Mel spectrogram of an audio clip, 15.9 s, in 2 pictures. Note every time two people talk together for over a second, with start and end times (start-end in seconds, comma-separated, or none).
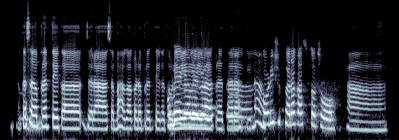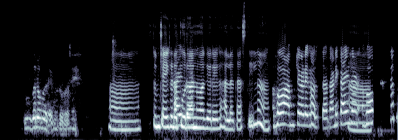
3.5-5.2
